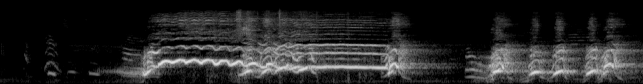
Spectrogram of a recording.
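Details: Coyotes at The Alaska Zoo in Anchorage, Alaska howl together in wavering overlapping tones, then break into short yipping barks.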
